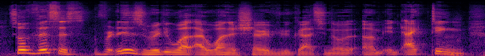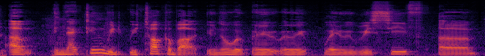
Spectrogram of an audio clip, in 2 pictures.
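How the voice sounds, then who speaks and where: Man explaining, lively pitch. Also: quick pace, few pauses. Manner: explanatory, frequent restarts and "you know". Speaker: voice coach and actor, guest. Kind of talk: casual interview chat.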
